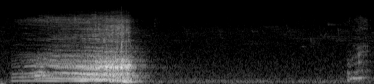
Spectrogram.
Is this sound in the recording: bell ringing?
no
